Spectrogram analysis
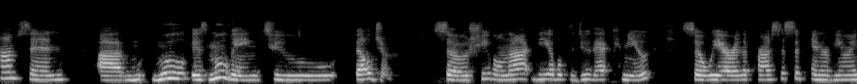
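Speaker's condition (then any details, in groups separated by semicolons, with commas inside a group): No condition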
